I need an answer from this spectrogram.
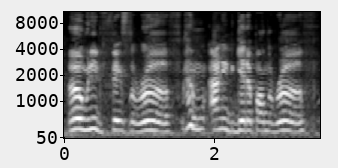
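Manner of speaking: a light Southern twang, roof with a short oo; laughing through a Southern-accented impression of dad; mock Southern accent. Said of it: "you said that very Southern".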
